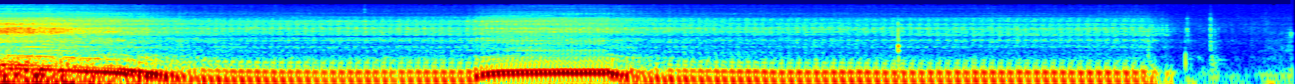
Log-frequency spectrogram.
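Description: Kawasaki Ninja motorcycle engine winding down as the bike slows, then running at low revs with an even pulse. There is a louder stretch about five seconds in. The engine cuts out near the end, followed by a few light clicks.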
